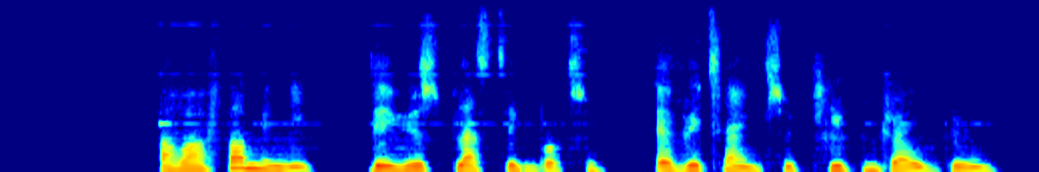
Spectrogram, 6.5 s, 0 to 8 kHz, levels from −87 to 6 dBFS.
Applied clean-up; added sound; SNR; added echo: neural mask model DeepFilterNet 3.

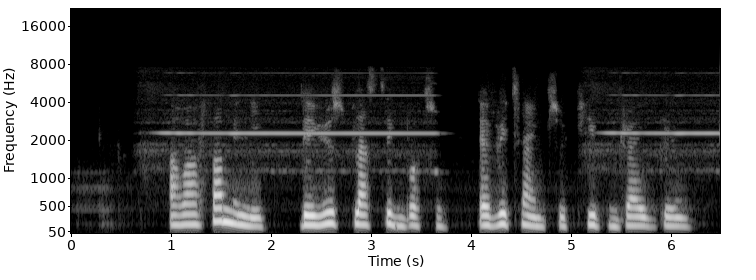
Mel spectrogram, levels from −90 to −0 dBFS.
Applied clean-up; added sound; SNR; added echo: none; Wind instrument, woodwind instrument; 19 dB; none.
